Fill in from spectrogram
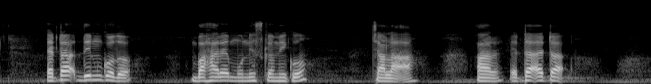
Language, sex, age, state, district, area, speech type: Santali, male, 18-30, West Bengal, Purba Bardhaman, rural, spontaneous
